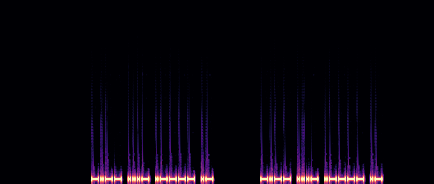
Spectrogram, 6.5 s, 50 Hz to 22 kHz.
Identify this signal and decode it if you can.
Morse code, heard as a keyed tone, about 36 wpm, 700 Hz. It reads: YV1A YV1A
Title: DXCC-100 Call Signs - 4 Characters - Repeated 2x - 35wpm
